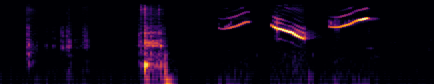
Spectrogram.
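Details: Yellow-vented bulbul (Pycnonotus goiavier) song, used as a lure to call wild bulbuls: three quick, liquid whistled notes swooping up and down, after a few dry clicks and brief rustling.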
